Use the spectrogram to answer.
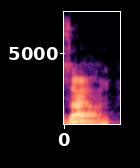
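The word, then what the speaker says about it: Zajonc: And this research has been performed by Zion in 1968. No, I didn't spell his name wrong. That's how it's spelled, and it's pronounced as Zion.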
